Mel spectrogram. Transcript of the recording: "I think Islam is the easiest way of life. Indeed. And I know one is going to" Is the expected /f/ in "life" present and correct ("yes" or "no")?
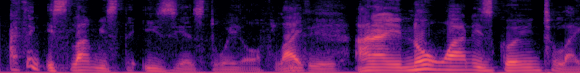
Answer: no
